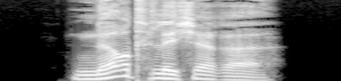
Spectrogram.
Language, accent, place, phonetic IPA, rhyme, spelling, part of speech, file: German, Germany, Berlin, [ˈnœʁtlɪçəʁə], -œʁtlɪçəʁə, nördlichere, adjective, De-nördlichere.ogg
- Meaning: inflection of nördlich: 1. strong/mixed nominative/accusative feminine singular comparative degree 2. strong nominative/accusative plural comparative degree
